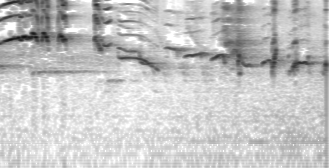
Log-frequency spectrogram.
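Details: Oriental magpie-robin (kacer) in an agitated 'emosi' mood, fluffing and spreading its tail; high, clear whistles followed by lower, sliding and warbled notes that rise and fall in a fairly continuous phrase.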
